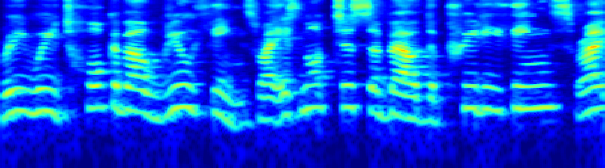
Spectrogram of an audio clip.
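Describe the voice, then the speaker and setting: A woman speaks with a non-native accent at a fairly high pitch. Her tone is animated and her intonation lively. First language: not English. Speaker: charity founder and author. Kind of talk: interview.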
